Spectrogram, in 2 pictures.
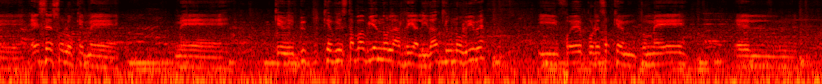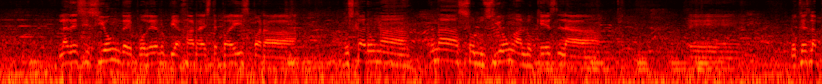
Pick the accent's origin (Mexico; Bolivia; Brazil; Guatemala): Guatemala; now in United States; Yo soy originalmente de Guatemala.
